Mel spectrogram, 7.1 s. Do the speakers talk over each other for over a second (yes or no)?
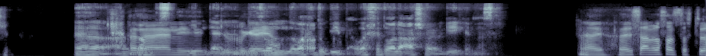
yes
